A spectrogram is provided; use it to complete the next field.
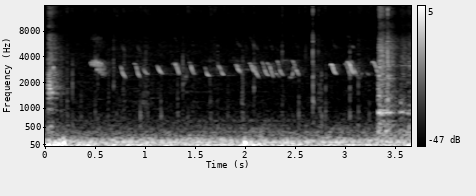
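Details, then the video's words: High chicken chirps come in a rapid, evenly spaced run of sharp falling peeps, then a short pause and two more. A low rumble fills the background, and a sharp noise ends it. "silly chicken chirping sounds with murgi hen color chicken"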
